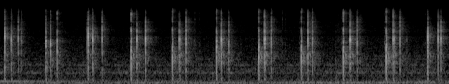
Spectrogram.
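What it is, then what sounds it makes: Paperboard box with plastic window. Long nails tap on a small, hollow paperboard nail-art box and on its clear plastic window, which shows decorations inside. Quick clusters of two or three sharp, bright, clicky taps repeat at a steady pace. Each tap is dry and stops at once with almost no ring and very little low end.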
